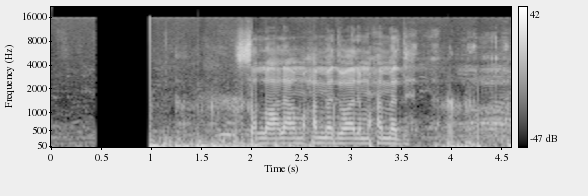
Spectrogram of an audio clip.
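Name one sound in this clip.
A middle-aged man speaks loudly into a microphone, heard through a loudspeaker.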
